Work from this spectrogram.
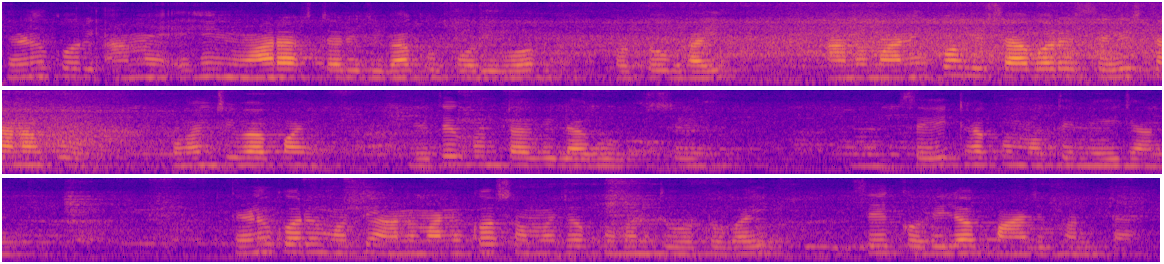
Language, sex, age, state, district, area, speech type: Odia, female, 18-30, Odisha, Balangir, urban, spontaneous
